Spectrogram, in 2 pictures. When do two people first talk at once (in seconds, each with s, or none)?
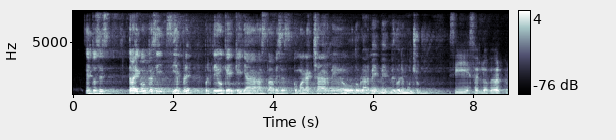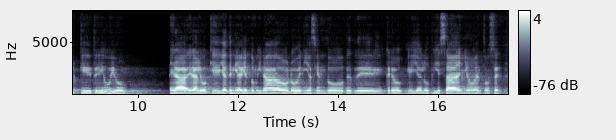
none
